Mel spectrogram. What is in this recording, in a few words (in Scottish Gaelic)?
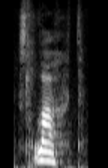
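"slat", Scottish Gaelic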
